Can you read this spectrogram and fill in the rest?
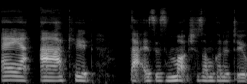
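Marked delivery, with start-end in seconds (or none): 0.0-0.9 raised, twangy Manchester accent, twang on "ah". Describing friends from the Salford area and trying their sound: attempted Manchester accent. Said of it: "I cannot do a Manchester accent, but it's that kind of ah sound".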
